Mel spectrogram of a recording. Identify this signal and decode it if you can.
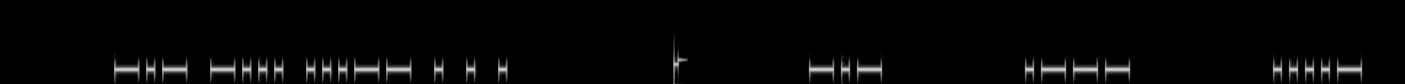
Morse code, heard as a keyed tone, about 15 wpm, spaced as for 10 wpm, 700 Hz. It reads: KB3EEE KJ4
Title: USA Call Signs - 6x Character Spacing - 15wpm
